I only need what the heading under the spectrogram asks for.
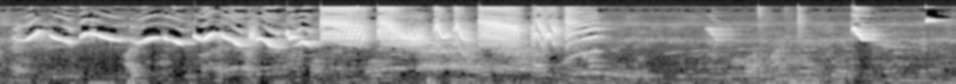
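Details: Curió, or chestnut-bellied seed finch, in mateiro-style song meant to excite another bird; a rapid run of wavering whistled notes gives way to harsh buzzy bursts, then fades to sparse short notes.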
